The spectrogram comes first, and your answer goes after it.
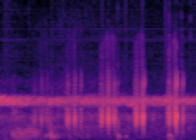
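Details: Wood frog held in hand in Michigan during the short spring breeding season, giving its panic call. This warning call differs from its mating call and is given when it thinks a predator has caught it. Short rasping pulses come about three times a second over a steady high whine.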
